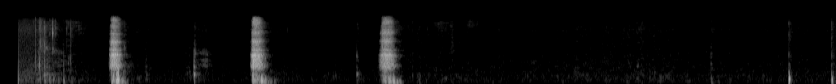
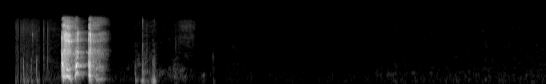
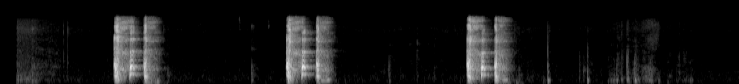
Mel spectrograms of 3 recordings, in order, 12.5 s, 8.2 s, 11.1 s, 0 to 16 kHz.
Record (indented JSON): {
  "exhalation_length": "12.5 s",
  "exhalation_amplitude": 5190,
  "exhalation_signal_mean_std_ratio": 0.17,
  "cough_length": "8.2 s",
  "cough_amplitude": 27018,
  "cough_signal_mean_std_ratio": 0.15,
  "three_cough_length": "11.1 s",
  "three_cough_amplitude": 22271,
  "three_cough_signal_mean_std_ratio": 0.2,
  "survey_phase": "alpha (2021-03-01 to 2021-08-12)",
  "age": "45-64",
  "gender": "Female",
  "wearing_mask": "No",
  "symptom_none": true,
  "smoker_status": "Ex-smoker",
  "respiratory_condition_asthma": false,
  "respiratory_condition_other": false,
  "recruitment_source": "REACT",
  "submission_delay": "2 days",
  "covid_test_result": "Negative",
  "covid_test_method": "RT-qPCR"
}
